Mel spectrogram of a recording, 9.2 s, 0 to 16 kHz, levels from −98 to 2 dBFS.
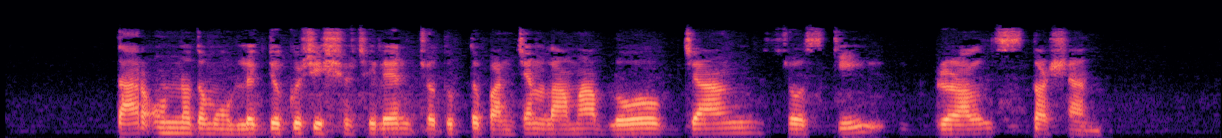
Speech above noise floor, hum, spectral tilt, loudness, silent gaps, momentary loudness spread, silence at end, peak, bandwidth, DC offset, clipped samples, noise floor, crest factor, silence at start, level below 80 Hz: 55 dB; none; -4 dB/octave; -19 LUFS; none; 8 LU; 0.95 s; -2 dBFS; 7.6 kHz; under 0.1%; under 0.1%; -73 dBFS; 18 dB; 0.9 s; -66 dBFS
